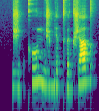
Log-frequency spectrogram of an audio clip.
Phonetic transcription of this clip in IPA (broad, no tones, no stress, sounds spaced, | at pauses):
ʒ ɛ̤ p kʰ u mʲ ɛ̤ ʒ bʲ ɛ tʰ ʏ d ʃ a d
